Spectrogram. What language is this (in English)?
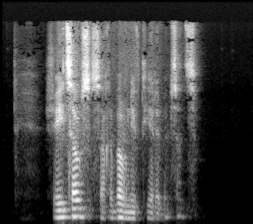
Georgian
